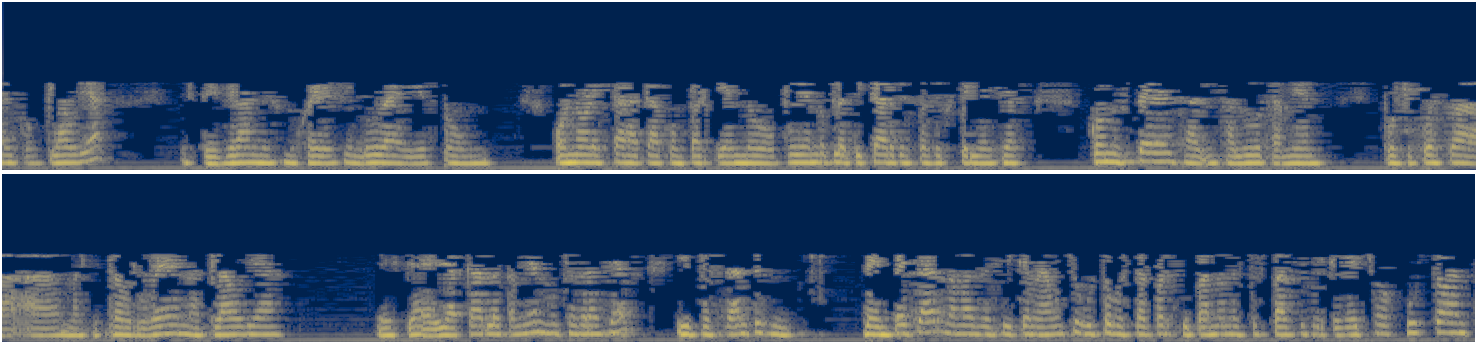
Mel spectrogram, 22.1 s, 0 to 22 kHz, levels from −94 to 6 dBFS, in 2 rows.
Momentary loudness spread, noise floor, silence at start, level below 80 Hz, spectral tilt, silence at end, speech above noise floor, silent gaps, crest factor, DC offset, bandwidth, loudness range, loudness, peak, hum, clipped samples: 7 LU; -47 dBFS; 0 s; -48 dBFS; -11.5 dB/octave; 0.05 s; 26 dB; none; 16 dB; under 0.1%; 3.2 kHz; 2 LU; -22 LUFS; -4 dBFS; none; under 0.1%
